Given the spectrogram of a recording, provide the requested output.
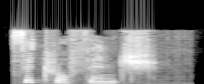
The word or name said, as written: citril finch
